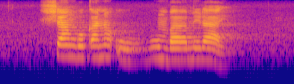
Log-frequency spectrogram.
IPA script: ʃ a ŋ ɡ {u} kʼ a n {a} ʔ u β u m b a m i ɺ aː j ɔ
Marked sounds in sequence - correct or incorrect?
incorrect, correct

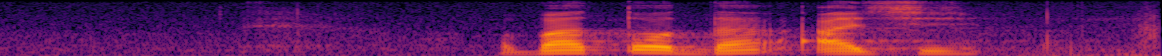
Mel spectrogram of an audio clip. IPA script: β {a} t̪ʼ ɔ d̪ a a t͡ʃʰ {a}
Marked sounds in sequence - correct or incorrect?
correct, incorrect

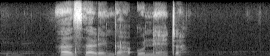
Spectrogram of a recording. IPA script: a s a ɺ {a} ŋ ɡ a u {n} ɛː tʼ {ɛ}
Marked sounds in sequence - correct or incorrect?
incorrect, correct, incorrect

